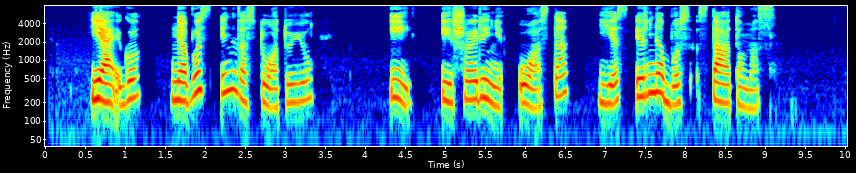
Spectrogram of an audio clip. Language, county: Lithuanian, Šiauliai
